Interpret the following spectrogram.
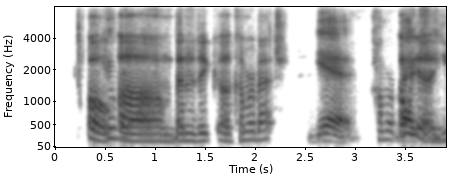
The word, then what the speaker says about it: Benedict Cumberbatch: Benedict Cumberbatch.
